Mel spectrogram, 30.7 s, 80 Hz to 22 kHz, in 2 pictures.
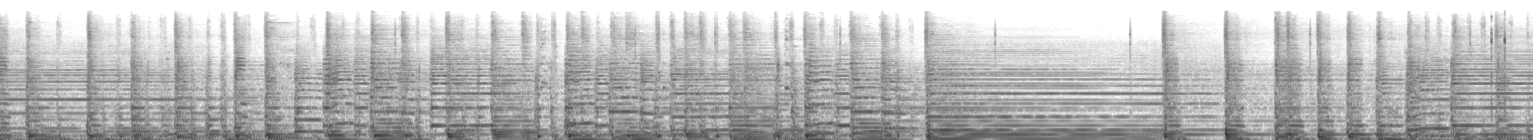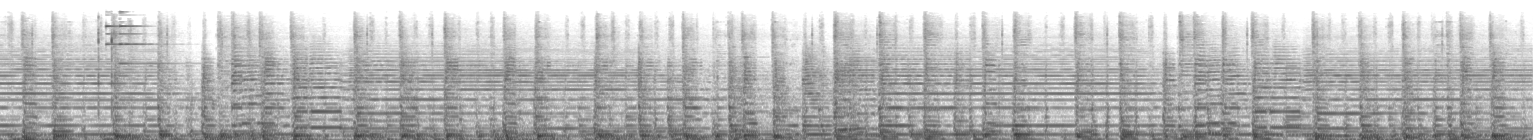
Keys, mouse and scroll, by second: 0.7 scroll up 1, 12.4 Escape, 12.7 Escape, 15.7 ctrl+click, 19.7 ctrl+click.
